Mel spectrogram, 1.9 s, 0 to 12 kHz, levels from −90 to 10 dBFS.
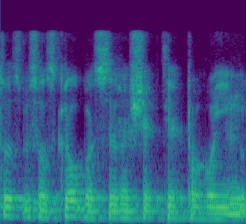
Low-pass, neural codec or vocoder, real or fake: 7.2 kHz; none; real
